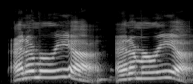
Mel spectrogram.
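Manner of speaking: very high, loud, squeaky rat cry. Narrator reading the rat's line in a story: squeaking rat voice. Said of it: "squeaked the rat".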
